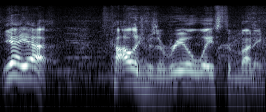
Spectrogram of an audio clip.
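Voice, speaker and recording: A Massachusetts stand-up comedian in his late twenties chats casually over breakfast, tossing in dry, joking asides. His voice is fairly high with big pitch swings at a normal speed, recorded in a noisy, crowded diner full of crowd chatter.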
